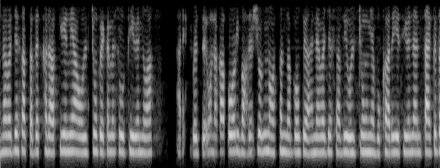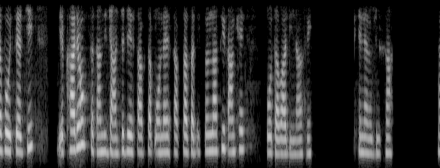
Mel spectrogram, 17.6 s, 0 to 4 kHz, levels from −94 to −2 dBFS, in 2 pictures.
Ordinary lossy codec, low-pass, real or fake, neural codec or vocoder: none; 3.6 kHz; fake; codec, 16 kHz, 2 kbps, FunCodec, trained on LibriTTS, 25 frames a second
